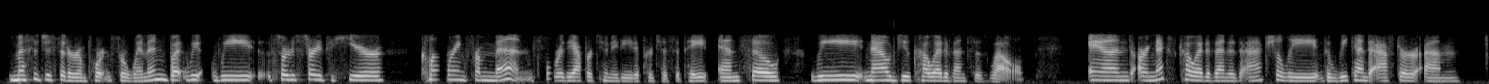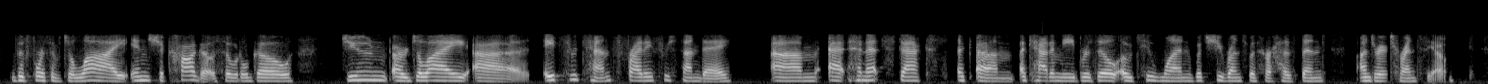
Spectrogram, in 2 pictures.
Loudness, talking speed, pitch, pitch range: -20 LUFS, 155 wpm, 175 Hz, 160-195 Hz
